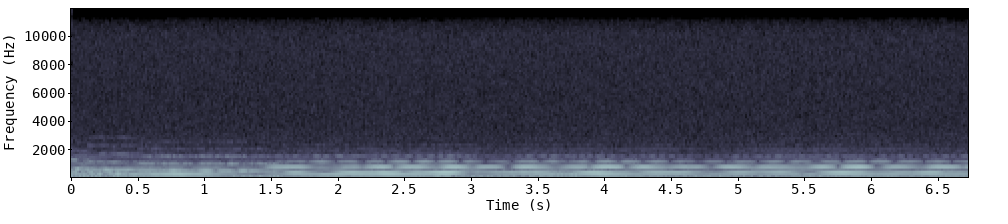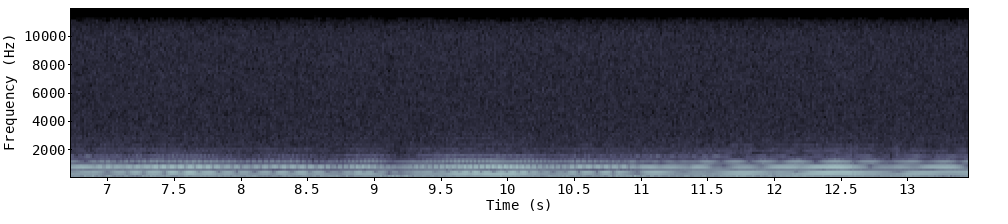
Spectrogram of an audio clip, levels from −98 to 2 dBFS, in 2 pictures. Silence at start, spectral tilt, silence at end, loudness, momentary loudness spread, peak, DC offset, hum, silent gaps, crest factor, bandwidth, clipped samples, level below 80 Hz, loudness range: 0 s; -8.5 dB/octave; 0 s; -32 LUFS; 6 LU; -18 dBFS; under 0.1%; 50 Hz at -45 dBFS; none; 14 dB; 11 kHz; under 0.1%; -44 dBFS; 2 LU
